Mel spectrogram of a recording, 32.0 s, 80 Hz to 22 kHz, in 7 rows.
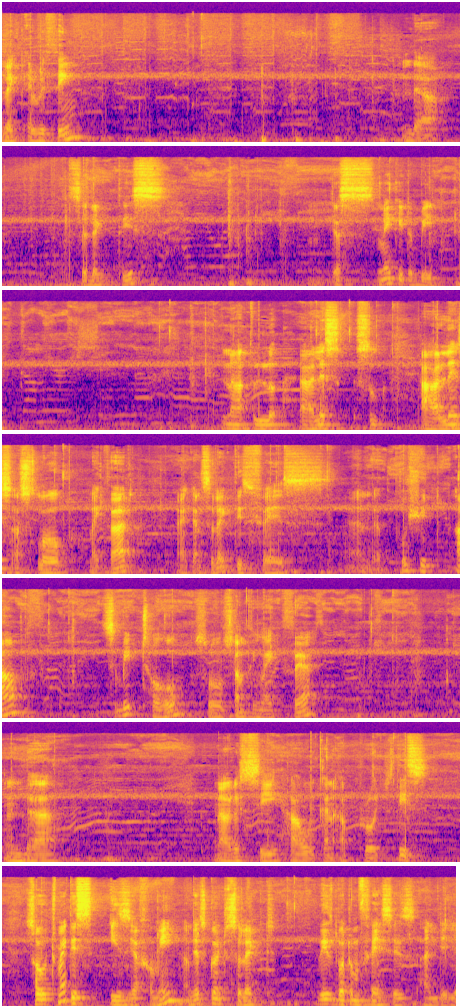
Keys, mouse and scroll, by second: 0.2 z, 0.4 `, 1.9-3.0 drag, 3.0 ctrl+KP_Add, 3.8 KP_1, 6.0 b, 11.0 Tab, 11.4 z, 12.3 click, 12.7 click, 13.9-14.4 scroll down 2, 14.4 click, 15.1 Tab, 16.5 click, 17.8 click, 18.5 scroll down 2, 20.0 click, 20.7 Tab, 25.1-25.4 scroll up 2, 25.8 scroll up 2, 28.0 Tab, 28.1 Tab, 29.5 `, 30.4 shift+click, 30.9 `.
